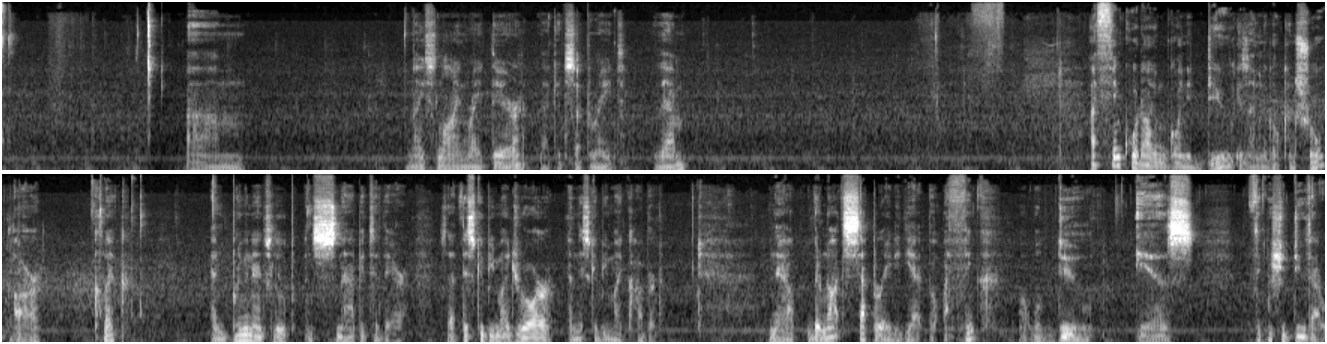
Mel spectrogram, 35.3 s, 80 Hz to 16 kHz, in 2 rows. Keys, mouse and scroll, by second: 17.7 ctrl+r, 20.4 click, 22.0-24.4 middle drag, 34.3 a.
